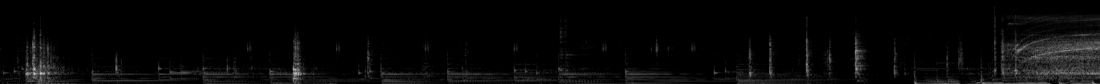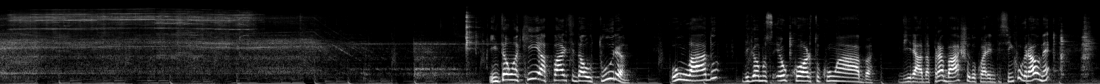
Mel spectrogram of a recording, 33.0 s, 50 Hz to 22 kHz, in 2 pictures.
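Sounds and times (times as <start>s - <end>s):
background music: 0.0s - 33.0s
mitre saw cutting metal: 14.9s - 24.1s
saw motor whine: 15.0s - 23.9s.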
